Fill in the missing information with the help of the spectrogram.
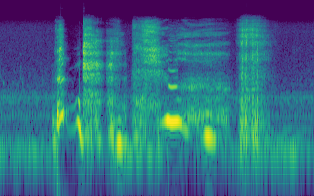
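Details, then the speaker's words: Several sharp sneezes in quick succession with short breaths between them, a spontaneous sneezing fit from a tickling, full nose, with no allergies present. "I felt this random sneezing fit coming along, so I decided to record it. My nose just tickles a lot, so so I'm sneezing."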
